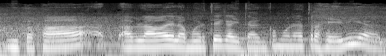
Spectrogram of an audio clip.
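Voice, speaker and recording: A woman at medium pitch speaks at a fairly slow pace with fairly even intonation, over noticeable background noise. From Colombia, Santander. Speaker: poet and theatre maker. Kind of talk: interview testimony.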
